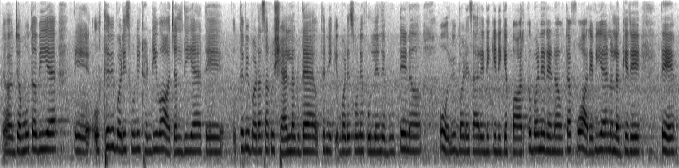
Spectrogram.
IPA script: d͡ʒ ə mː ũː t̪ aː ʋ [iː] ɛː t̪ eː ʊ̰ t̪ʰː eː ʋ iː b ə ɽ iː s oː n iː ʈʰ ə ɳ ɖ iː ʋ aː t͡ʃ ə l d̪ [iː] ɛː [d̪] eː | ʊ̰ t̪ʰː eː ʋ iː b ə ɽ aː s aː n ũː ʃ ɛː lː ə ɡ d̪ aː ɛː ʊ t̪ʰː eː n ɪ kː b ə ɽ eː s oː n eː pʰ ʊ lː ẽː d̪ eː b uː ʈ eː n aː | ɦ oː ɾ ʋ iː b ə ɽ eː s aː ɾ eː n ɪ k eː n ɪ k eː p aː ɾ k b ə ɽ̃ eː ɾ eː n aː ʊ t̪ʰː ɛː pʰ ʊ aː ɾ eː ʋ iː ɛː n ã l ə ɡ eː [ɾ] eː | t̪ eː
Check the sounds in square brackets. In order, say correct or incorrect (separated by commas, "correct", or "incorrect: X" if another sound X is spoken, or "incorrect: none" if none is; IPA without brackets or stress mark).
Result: correct, correct, incorrect: t̪, correct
